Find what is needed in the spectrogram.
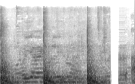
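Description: Hammer blows on a brick wall, three sharp strikes about two-thirds of a second apart, knocking bricks out to break through the wall. Voices talk in the background between the blows.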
